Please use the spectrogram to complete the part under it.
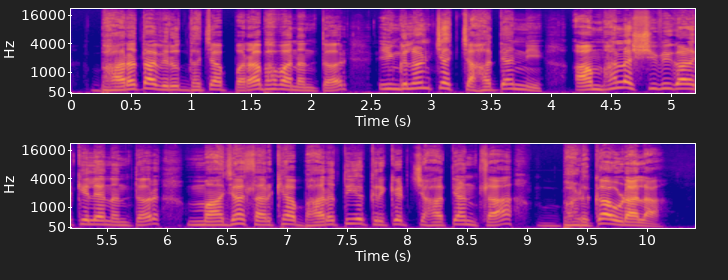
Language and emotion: Marathi, angry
